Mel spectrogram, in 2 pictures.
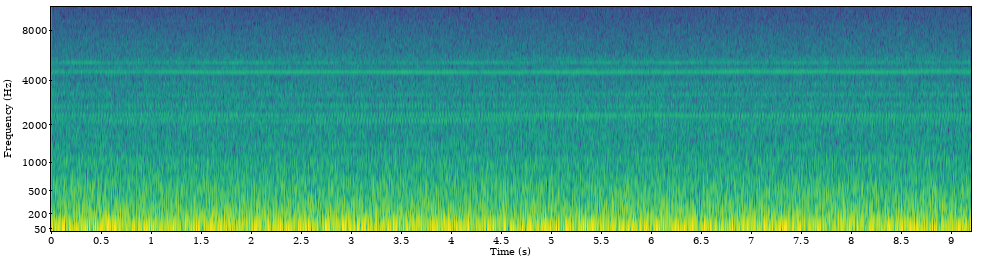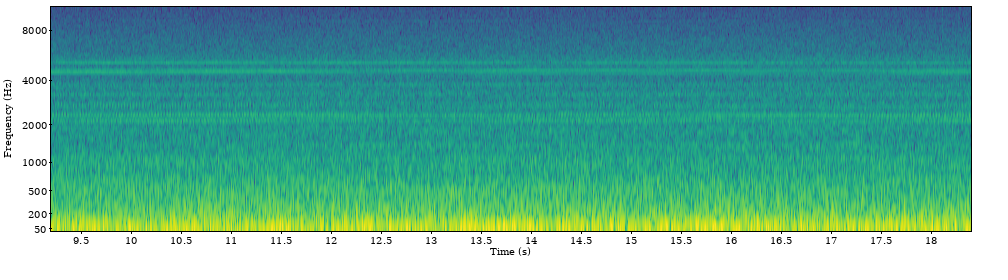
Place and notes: Hauptbahnhof Bremen - platform 8 ventilation drone
exhaust air fan drone at platform 8, Bremen main station
(Sony PCM D50, Primo EM172)
Bremen, Germany, 5 June 2016, 20:30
